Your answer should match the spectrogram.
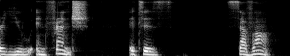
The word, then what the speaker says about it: ça va: And whenever you see this C with this tail, you would pronounce it as S.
